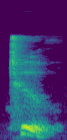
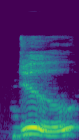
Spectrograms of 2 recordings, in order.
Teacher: when you say to with a T sound as opposed to do, there's a little extra burst of air there that comes off of the T, even though the tongue is touching in a very similar place in the roof of the mouth as when we say do.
